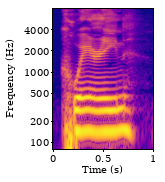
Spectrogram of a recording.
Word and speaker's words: Quareing: And before we just kind of get going on the topic, which is frontiers in womanism, Quareing the approach, did I say that right? – Mm-hmm. There, we'd just love to hear more about your backstory, if that's okay, and kind of how you became an academic.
